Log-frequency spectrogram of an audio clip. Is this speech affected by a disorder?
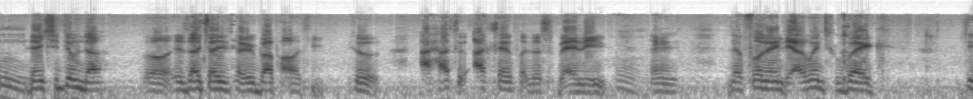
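Yes: cerebral palsy.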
